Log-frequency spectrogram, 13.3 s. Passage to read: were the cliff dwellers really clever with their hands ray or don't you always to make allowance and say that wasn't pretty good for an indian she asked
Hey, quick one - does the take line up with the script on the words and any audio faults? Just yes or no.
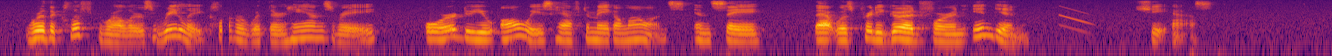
no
